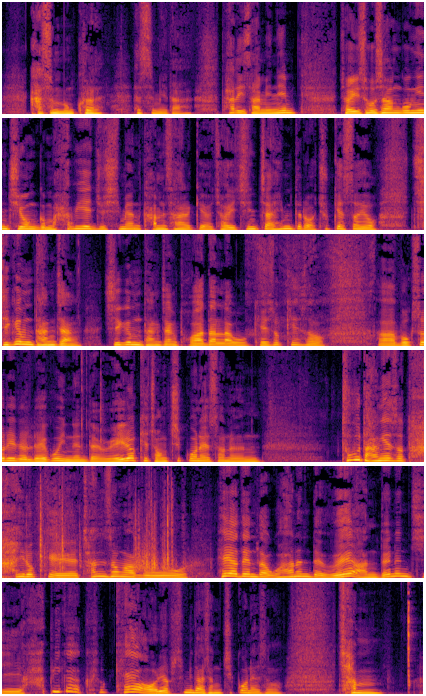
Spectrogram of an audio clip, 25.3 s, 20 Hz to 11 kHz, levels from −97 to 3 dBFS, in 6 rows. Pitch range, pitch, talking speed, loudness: 150-200 Hz, 170 Hz, 280 characters per minute, -17 LUFS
